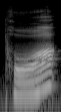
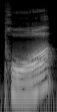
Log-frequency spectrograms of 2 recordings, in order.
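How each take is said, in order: The two takes are said the same way.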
